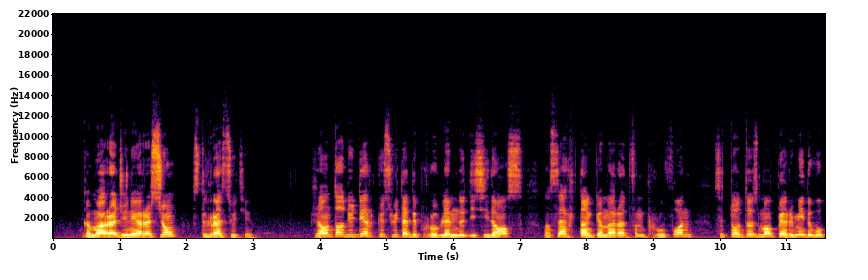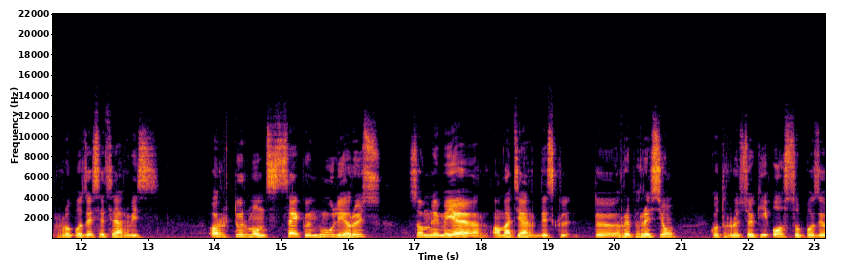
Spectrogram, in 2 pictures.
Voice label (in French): Message, le repondeur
